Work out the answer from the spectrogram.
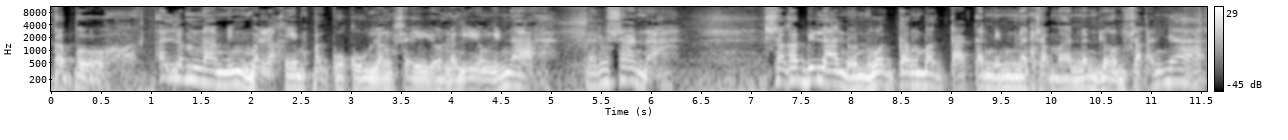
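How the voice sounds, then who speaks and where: An actor playing a caring elderly grandfather in a Filipino radio drama, giving tender, measured advice. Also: mid-range voice, animated, creaky.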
